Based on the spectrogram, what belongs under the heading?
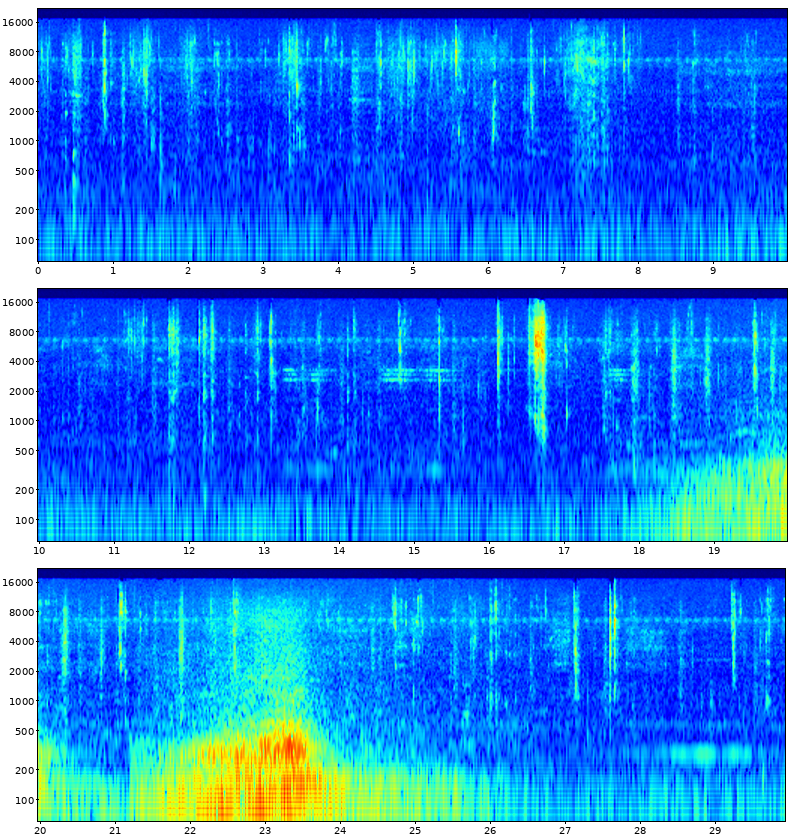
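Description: A person eating rice and curry by hand: wet chewing and mouth smacks with many sharp little clicks. About two-thirds of the way in, a low rumble swells up over several seconds, is the loudest sound, and fades away.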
